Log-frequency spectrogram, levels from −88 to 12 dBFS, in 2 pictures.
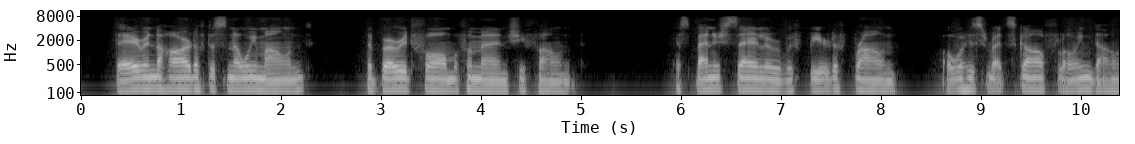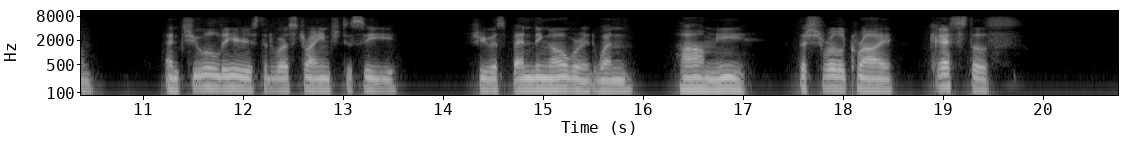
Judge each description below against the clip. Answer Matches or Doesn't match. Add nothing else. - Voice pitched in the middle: Doesn't match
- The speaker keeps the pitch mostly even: Matches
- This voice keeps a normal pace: Matches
